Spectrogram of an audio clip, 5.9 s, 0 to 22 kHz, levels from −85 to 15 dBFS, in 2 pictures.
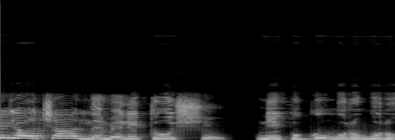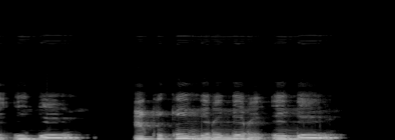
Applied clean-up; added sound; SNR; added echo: neural mask model DeepFilterNet 3.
